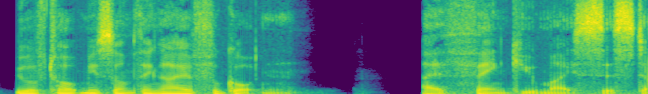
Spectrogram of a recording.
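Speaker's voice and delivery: very low voice with British-leaning accent. Answering a challenge to do the voice too: British-sounding Dream voice. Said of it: "I gotta think of a line".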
